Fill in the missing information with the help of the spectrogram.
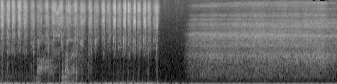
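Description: Palms rubbing together in rapid strokes to spread a few drops of beard oil, stopping about three seconds in. After a short pause comes a long, steady breath in through the nose into cupped, oiled hands, smelling the oil.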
